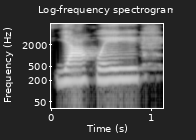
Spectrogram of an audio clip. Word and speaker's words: Yahweh: And when "I am who I am," when it's pronounced in Hebrew, it's Yahweh.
